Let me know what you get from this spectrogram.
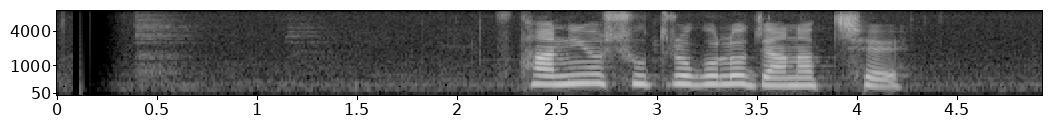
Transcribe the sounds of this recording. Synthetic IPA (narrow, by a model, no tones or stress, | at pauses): st̪ʰanijoʃut̪ːɾoɡulod͡ʑanatːɕʰe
